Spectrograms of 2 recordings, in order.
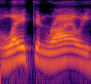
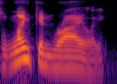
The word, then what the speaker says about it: Laken Riley: Yeah, instead of Laken Riley, he says Lincoln Riley.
